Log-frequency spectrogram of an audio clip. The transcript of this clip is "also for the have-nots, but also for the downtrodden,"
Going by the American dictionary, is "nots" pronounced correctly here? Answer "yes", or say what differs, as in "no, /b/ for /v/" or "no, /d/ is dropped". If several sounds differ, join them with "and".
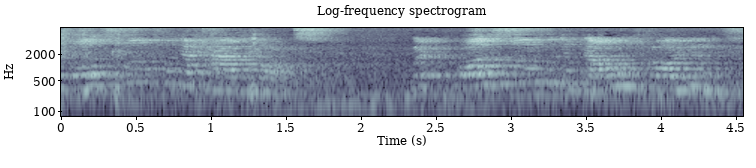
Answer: no, /l/ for /n/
